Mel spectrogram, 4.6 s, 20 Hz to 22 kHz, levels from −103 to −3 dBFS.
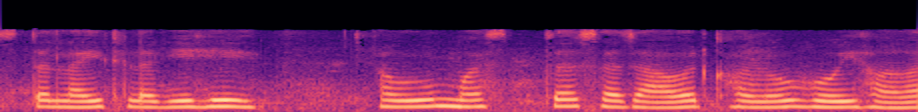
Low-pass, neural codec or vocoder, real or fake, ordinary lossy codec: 7.2 kHz; codec, 24 kHz, 0.9 kbps, WavTokenizer, medium speech release version 2; fake; AAC, 48 kbps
